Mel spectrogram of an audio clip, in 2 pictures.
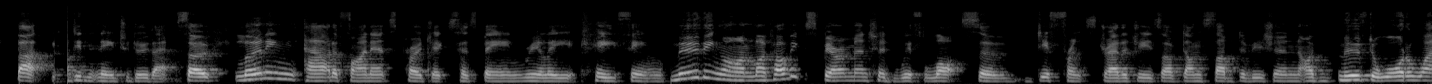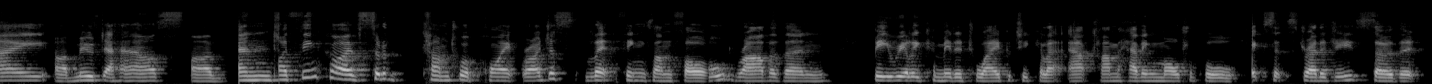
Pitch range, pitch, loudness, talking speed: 155-195 Hz, 170 Hz, -29 LUFS, 150 wpm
